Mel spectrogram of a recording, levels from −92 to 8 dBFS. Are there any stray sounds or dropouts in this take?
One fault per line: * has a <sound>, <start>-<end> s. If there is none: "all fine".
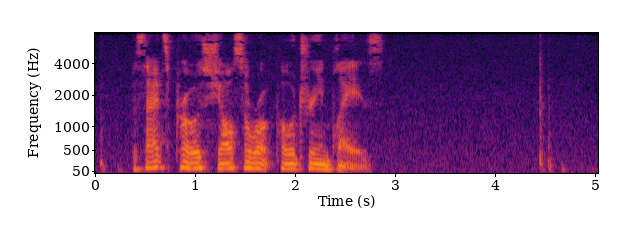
all fine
